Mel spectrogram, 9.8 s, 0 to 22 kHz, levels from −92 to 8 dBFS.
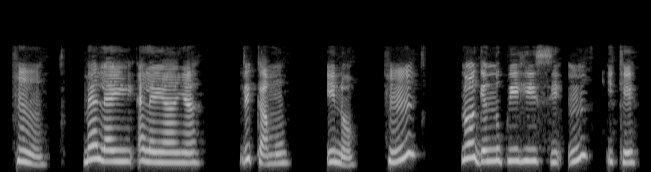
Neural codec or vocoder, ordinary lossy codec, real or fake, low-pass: none; none; real; 7.2 kHz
